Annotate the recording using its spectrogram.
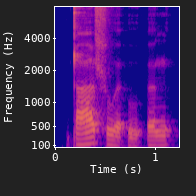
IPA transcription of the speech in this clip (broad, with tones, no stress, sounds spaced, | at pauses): ʈ aː˧˥ ʂ u˨˩ ə̯ ʔ u˨˩˨ ʔ ə˧ ŋ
